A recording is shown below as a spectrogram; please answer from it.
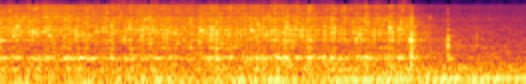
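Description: Water swirling in a makeup brush cleaning device as a brush is spun around in it, a steady close washing hiss with faint clinks near the end and no talk.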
